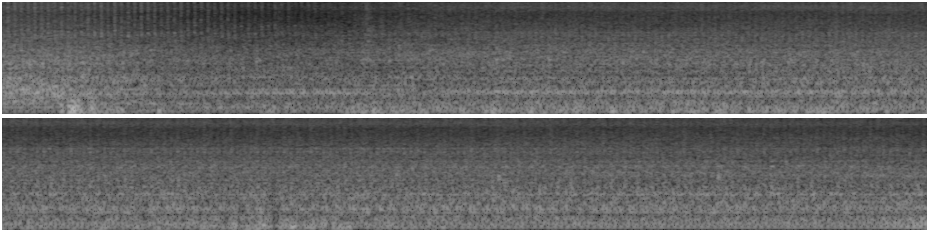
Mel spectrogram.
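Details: Chevrolet Cruze engine at idle: a light, quick tick over a steady idle, louder than the normal engine tick and more noticeable on the belt side; the camera moves around to locate it, and the source is unclear.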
